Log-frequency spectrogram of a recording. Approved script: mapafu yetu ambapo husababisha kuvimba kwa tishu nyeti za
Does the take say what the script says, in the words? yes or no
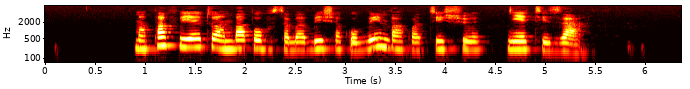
yes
